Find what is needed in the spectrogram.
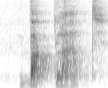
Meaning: baking tray
- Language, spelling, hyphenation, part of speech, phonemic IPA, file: Dutch, bakplaat, bak‧plaat, noun, /ˈbɑkplaːt/, Nl-bakplaat.ogg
